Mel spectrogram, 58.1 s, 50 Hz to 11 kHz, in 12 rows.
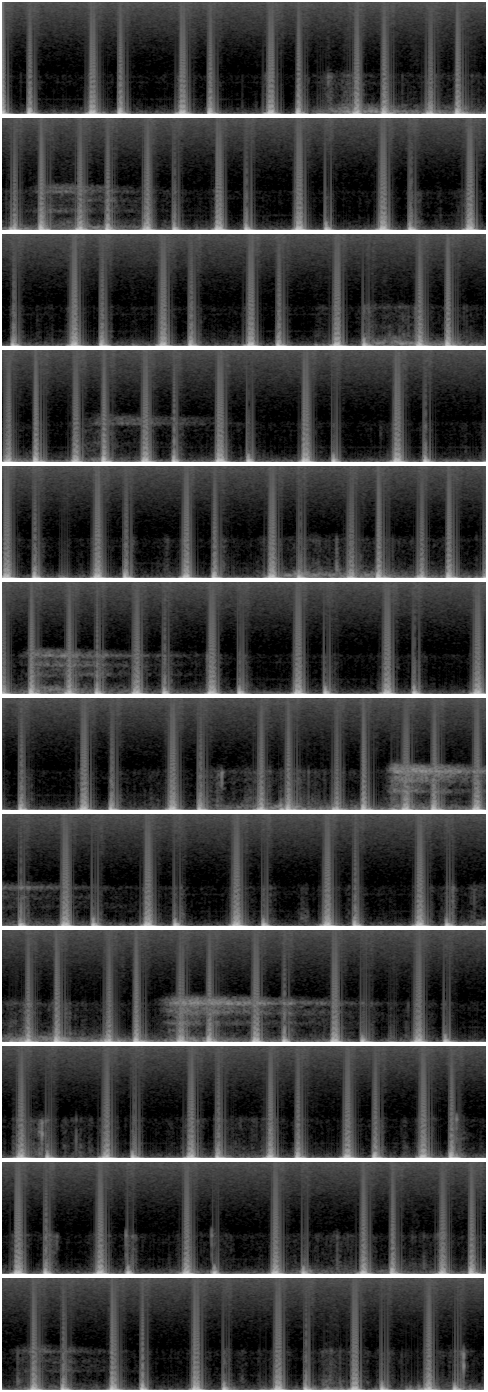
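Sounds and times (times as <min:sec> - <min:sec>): heartbeat double thump: 0:00.0 - 0:58.0
slow deep breath: 0:02.9 - 0:06.7, 0:13.0 - 0:16.8, 0:21.5 - 0:26.7, 0:31.0 - 0:35.0, 0:38.3 - 0:42.9, 0:53.1 - 0:54.6.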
